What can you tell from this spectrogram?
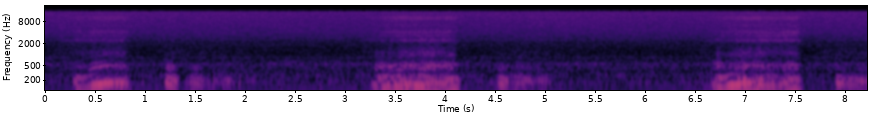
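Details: Sleeping golden retriever snoring: slow, deep, rumbling snores with each breath, about 18 a minute, with softer snuffles between.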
